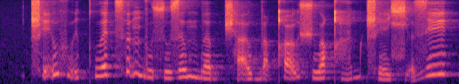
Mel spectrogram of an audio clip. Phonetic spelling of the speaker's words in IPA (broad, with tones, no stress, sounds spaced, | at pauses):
ʈ͡ʂʰ ḛ˧˥ u̯ xʷ ḛ˩ i̯ kʷʰ ɛ˧˥ t͡sʰ ə̰˥ ŋ ɡ u˩ s u˩ z ə˧ u̯ m b ɜ˩ b t͡ʃʰ a̰˩ u̯ b ə̰˩ qʰ ṵ˧ ʃ u˩˧ qʰ ɛ̤˩˧ b ʈ͡ʂʰ e˩ ɕ ə̰˩ z e˥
